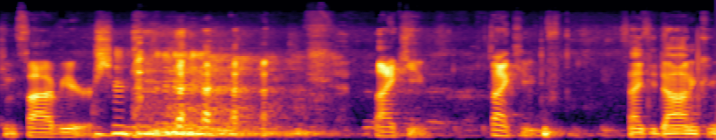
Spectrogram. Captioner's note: laugh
